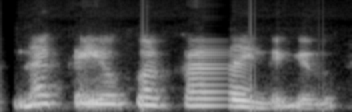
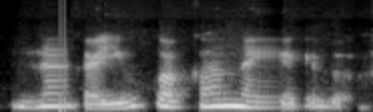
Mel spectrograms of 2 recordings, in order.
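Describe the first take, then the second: First: Laughing through it, voice lifted; laughing repeat. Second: Said in the usual way. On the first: Real, not acted. Streamer repeating her own line to viewers, laughing. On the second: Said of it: "second take with a laugh".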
